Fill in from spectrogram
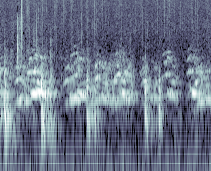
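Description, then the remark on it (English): An approaching sled dog team pulling a sled with two men barks and yelps in repeated overlapping bursts while it is snowing, fairly faint, with no voices over them. “There's a dog team coming in.”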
